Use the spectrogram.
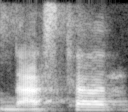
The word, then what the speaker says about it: NSCAD: Is that pronounced NSCAD, right?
